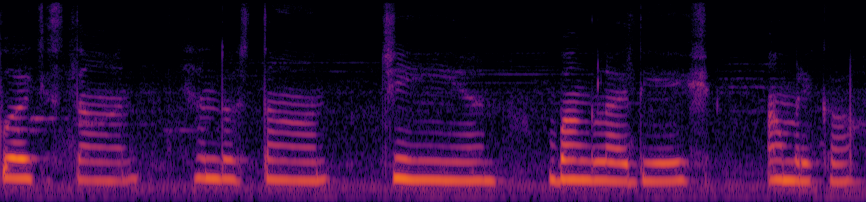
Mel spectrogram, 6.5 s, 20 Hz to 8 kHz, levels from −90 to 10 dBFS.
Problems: none marked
